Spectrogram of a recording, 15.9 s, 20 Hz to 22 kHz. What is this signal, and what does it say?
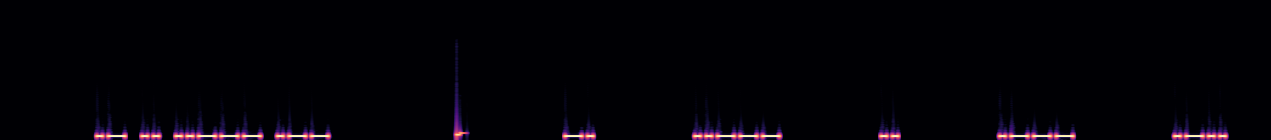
Morse code, heard as a keyed tone, about 17 wpm, spaced as for 8 wpm, 700 Hz. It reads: AI2W N2IJL
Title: USA Call Signs - 6x Character Spacing - 17wpm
